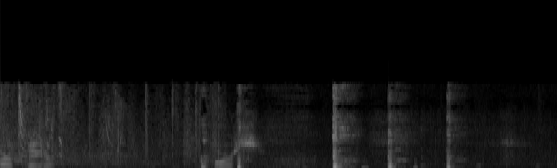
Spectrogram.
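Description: Blaster guns fire in sharp bursts.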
